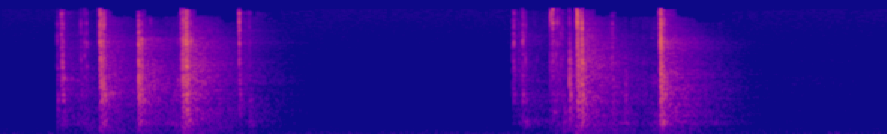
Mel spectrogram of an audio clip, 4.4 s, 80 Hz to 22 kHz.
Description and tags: Oldfashioned doorlock locked, unlocked. H4n with Rode mic.
click, household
